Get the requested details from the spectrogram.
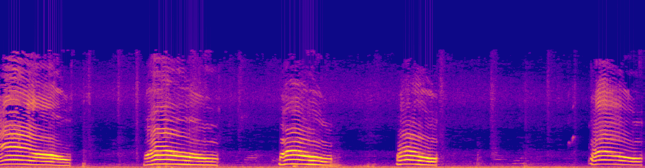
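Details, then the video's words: A newly arrived cat, received as a gift, cries with five loud drawn-out meows about every two seconds. Each meow rises slightly, then falls away, and quiet background noise lies between them. "Ada temen baru kucing menangis"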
